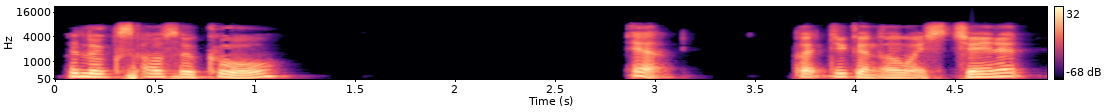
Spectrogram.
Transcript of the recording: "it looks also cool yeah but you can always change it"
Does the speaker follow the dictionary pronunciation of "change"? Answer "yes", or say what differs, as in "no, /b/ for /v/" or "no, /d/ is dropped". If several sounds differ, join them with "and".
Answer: no, /dʒ/ is dropped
